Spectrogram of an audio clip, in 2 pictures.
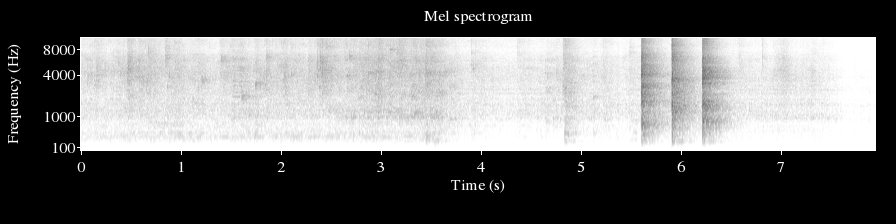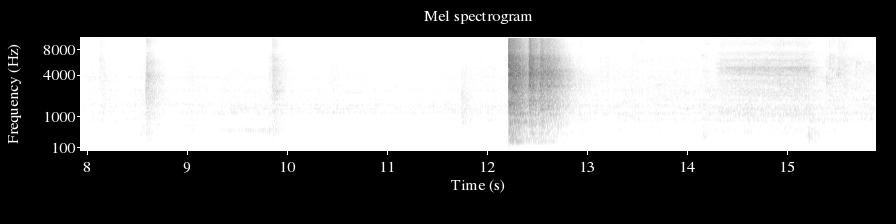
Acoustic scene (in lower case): restroom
